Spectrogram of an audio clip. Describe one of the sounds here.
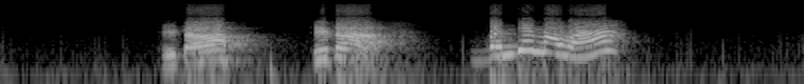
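A young woman sings a few wavering notes.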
